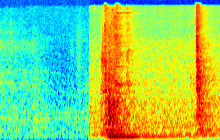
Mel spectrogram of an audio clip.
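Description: Wooden door opening: a sudden swell of sound about a second in, then a sharp click near the end, over a low steady hum.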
